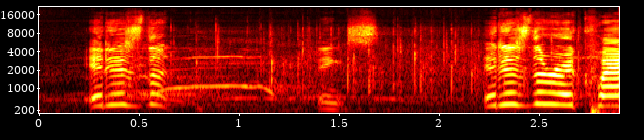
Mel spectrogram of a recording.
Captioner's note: audience cheering and applauding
